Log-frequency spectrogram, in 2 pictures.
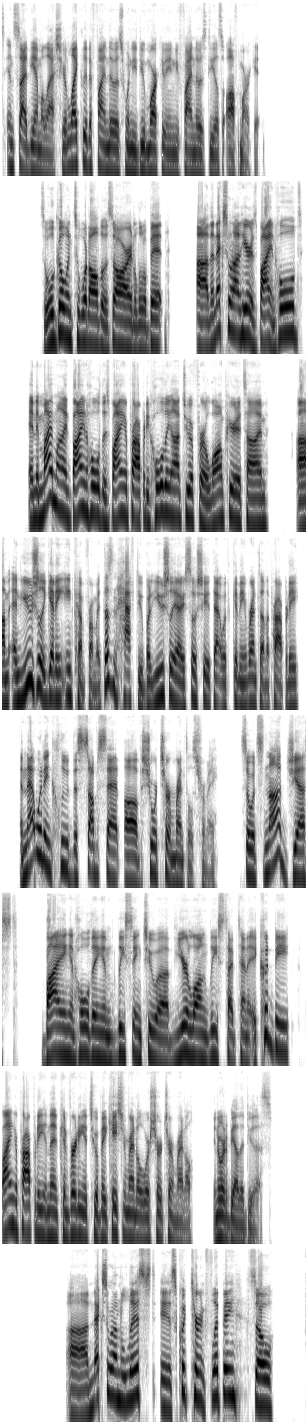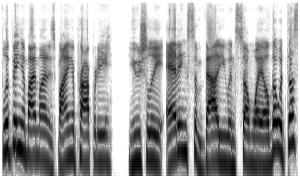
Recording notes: This was a live class recorded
